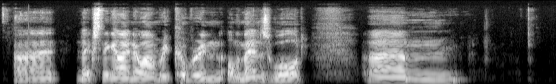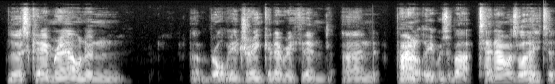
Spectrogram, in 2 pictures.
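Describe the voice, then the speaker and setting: A man with an English accent speaks at a moderate pace in a very deep, low voice. His intonation stays fairly even, broken by long, frequent pauses. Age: 70s. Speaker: retired pilot. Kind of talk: personal storytelling. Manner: hesitant, many fillers.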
